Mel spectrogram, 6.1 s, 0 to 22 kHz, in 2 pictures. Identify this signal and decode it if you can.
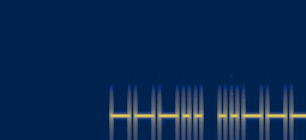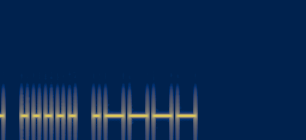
Morse code, heard as a keyed tone, about 20 wpm, 700 Hz. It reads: 8251
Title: Numbers - 4-Digit 20wpm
